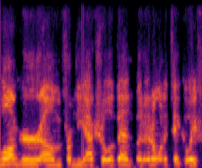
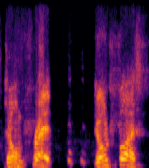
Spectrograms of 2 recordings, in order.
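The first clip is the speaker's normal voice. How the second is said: higher, soothing little mouse voice; squeaky mouse; 12 semitones higher, slower than usual. Acted. Mouse calming the upset bear, high squeaky. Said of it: "Mouse squeaks".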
